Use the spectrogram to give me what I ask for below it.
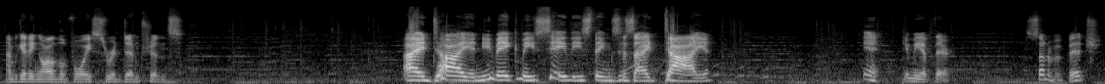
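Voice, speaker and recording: A man's voice: on the high side, animated, slow, long pauses, bright, forceful tone, faint music behind. A man giving casual, playful, sweary commentary on a gaming livestream, prone to exclamations.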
